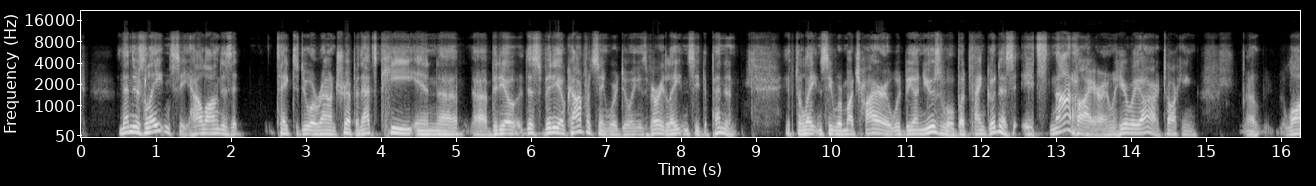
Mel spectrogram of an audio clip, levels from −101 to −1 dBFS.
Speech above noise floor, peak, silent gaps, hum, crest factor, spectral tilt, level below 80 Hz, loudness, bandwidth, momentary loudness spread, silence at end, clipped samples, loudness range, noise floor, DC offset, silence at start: 29 dB; -6 dBFS; none; none; 14 dB; -5 dB/octave; -50 dBFS; -20 LUFS; 11 kHz; 11 LU; 0 s; under 0.1%; 2 LU; -49 dBFS; under 0.1%; 0 s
